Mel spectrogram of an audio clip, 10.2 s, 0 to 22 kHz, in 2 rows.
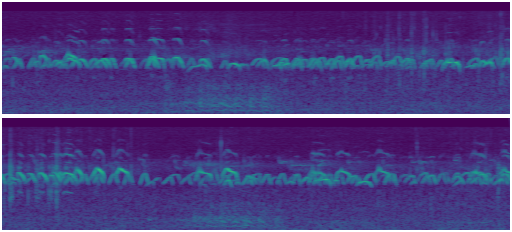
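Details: A family of mute swans moving through water feeding in late May 2023; the cygnets cheep in a steady overlapping chorus of high, thin peeps, far higher than the parents' honks, several calling at once.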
